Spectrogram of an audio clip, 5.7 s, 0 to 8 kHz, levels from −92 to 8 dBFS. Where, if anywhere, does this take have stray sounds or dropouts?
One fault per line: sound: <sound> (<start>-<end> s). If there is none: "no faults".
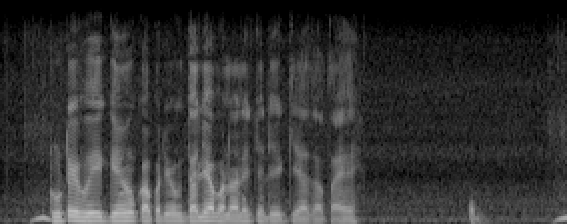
sound: thud (4.7-5.2 s)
